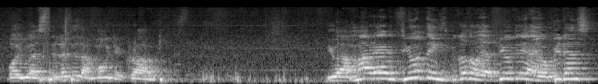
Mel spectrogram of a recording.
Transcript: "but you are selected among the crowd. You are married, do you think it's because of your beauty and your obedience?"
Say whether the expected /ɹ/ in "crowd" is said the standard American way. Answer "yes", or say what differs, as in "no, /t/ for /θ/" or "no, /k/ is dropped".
yes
